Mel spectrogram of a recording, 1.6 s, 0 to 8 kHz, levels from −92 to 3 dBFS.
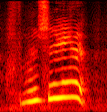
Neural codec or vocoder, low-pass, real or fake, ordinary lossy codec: codec, 16 kHz, 1 kbps, FunCodec, trained on Chinese and English, 50 frames a second; none; fake; none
